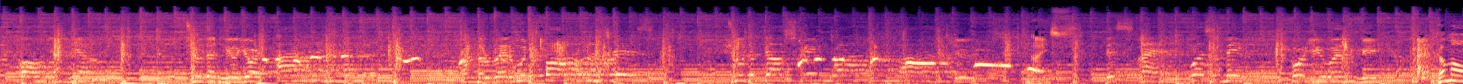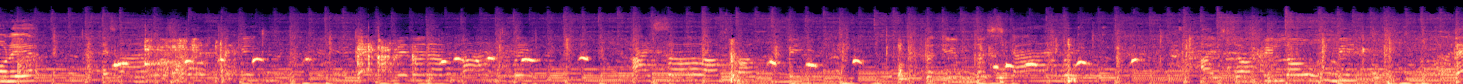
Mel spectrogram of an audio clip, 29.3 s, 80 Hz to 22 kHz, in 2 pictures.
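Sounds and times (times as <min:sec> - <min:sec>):
instrumental backing with rhythmic strikes: 0:00.0 - 0:29.2
man whistling a folk-style melody: 0:02.4 - 0:05.8, 0:07.7 - 0:10.7, 0:15.7 - 0:17.9, 0:18.7 - 0:21.1, 0:22.0 - 0:23.4, 0:24.4 - 0:26.2
speech: 0:13.0 - 0:16.8.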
